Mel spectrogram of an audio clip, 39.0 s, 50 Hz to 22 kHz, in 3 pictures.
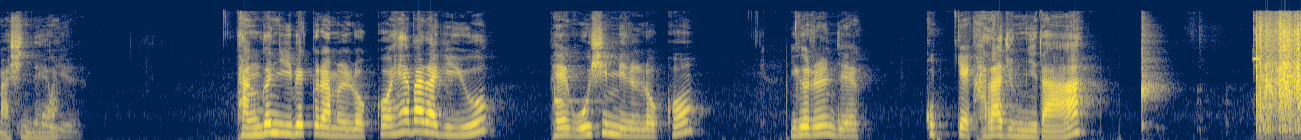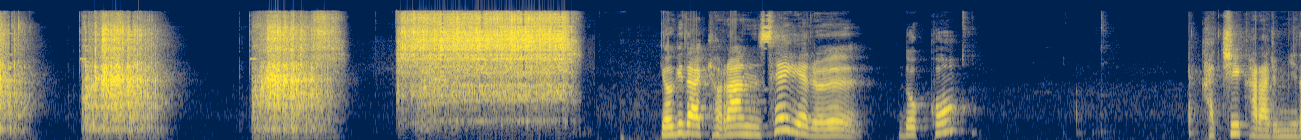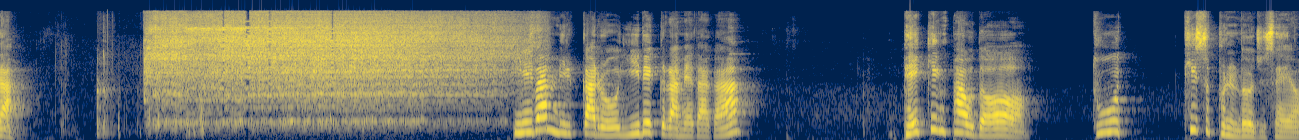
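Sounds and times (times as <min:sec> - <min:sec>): blender grinding carrots: 0:12.6 - 0:14.7, 0:15.5 - 0:18.9, 0:27.5 - 0:31.4.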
